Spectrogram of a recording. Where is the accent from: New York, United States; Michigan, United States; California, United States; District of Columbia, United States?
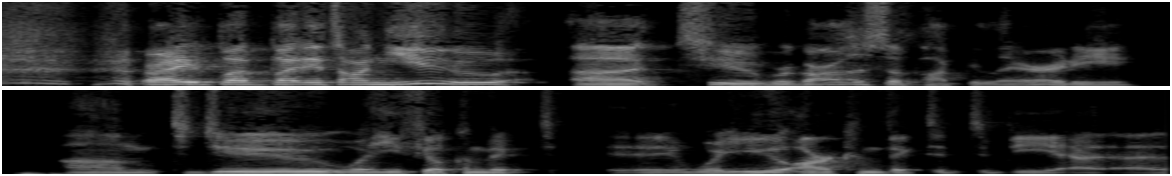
Michigan, United States; born there; I was born in Michigan. Okay. Born in Midwest. Yeah. I'm a Gen 1, I think they call it, American.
